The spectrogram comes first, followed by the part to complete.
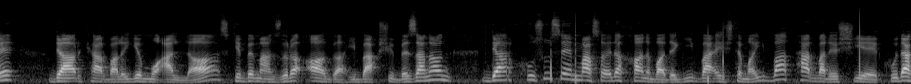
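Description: Loud pops break through the sound three times. A double pop falls between 5.51 and 5.78 s, another pair between 7.08 and 7.25 s, and a single, sharper pop at 8.60 to 8.62 s. The last is the loudest, standing well clear of the surrounding level. Each is likely a voltage step or pulse from a switch, plug or static discharge. It lands as a hard thump over sound that continues underneath. On the waveform they show as tall isolated spikes, and on a spectrogram as thin vertical broadband stripes.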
